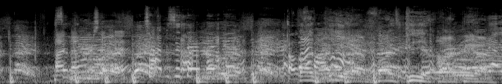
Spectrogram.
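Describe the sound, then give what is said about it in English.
A stadium crowd of USA fans at the World Cup cheers and chants together, many voices rising and falling in a loud, continuous rhythmic roar with shouted syllables throughout. “These fans are going to make sure.”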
